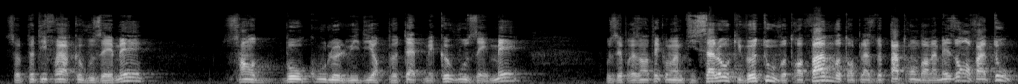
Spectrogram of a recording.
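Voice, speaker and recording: Husky, deep-voiced insistent magistrate. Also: male voice, animated, moderate pace, bright, forceful tone, exaggerated voice. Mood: insistent, pressing. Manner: probing, insistent, with pointed tag questions. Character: insistent examining magistrate questioning two brothers. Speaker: examining magistrate. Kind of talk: French radio crime drama acting.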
